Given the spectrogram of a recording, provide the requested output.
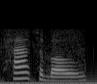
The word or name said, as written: passible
